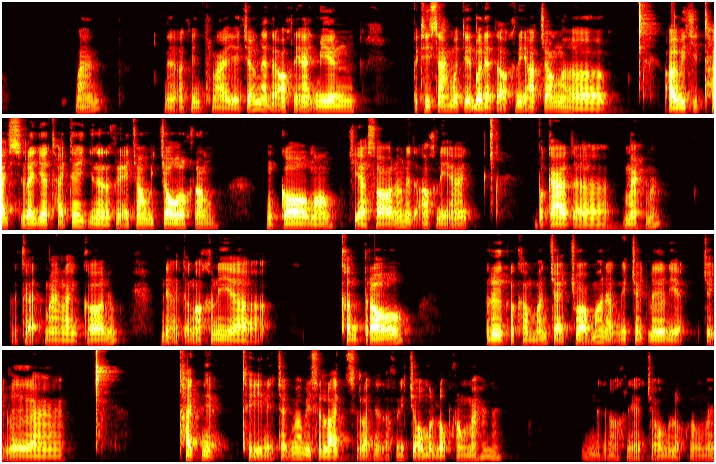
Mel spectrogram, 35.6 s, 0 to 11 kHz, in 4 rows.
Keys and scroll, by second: 0.7 super+-, 2.4 z.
